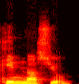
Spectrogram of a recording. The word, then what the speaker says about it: gimnasio: La G corresponde a dos sonidos, delante de E y I, como general e gimnasio. Ele vai ter esse som chiado, tá bom?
